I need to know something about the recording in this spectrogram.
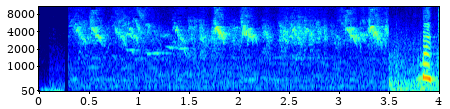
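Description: Small birds chirping in a run of short, high, repeated calls. Near the end a low rumbling noise comes in.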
